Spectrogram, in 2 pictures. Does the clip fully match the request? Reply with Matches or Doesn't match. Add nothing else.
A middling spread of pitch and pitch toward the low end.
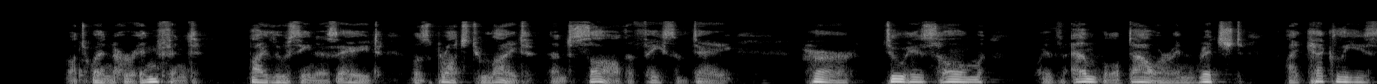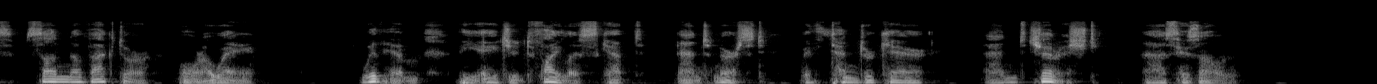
Doesn't match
